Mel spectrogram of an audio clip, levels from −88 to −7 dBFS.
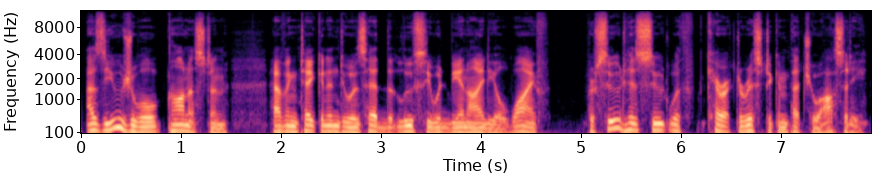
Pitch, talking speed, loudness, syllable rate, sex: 110 Hz, 160 wpm, -19 LUFS, 5.6 syllables/s, male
